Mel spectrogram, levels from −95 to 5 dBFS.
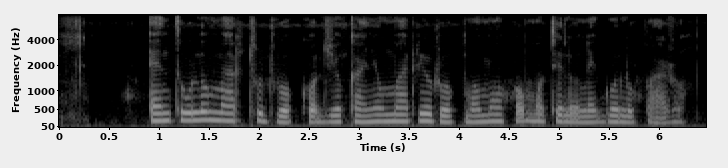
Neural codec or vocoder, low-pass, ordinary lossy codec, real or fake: codec, 16 kHz, 8 kbps, FunCodec, trained on LibriTTS, 25 frames a second; none; none; fake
